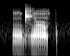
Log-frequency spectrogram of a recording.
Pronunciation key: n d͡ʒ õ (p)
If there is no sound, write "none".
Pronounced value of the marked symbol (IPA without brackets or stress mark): p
